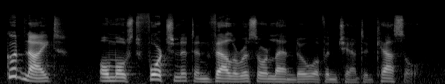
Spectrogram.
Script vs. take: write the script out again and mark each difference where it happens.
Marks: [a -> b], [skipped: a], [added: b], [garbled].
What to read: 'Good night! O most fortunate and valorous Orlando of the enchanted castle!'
'Good night! O most fortunate and valorous Orlando of [skipped: the] enchanted castle!'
